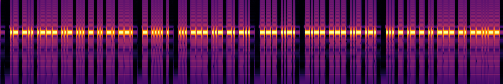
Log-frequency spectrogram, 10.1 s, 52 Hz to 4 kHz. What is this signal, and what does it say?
Morse code, heard as a keyed tone, about 40 wpm, 750 Hz. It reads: ADJUSTING THE SOUND OF YOUR STATION,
